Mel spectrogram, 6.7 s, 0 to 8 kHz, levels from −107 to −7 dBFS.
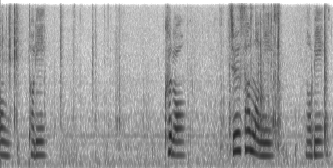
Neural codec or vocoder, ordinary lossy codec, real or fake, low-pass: none; none; real; 7.2 kHz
